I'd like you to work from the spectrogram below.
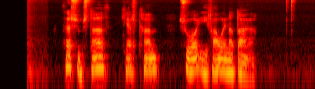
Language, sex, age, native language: Icelandic, male, 70-79, Icelandic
